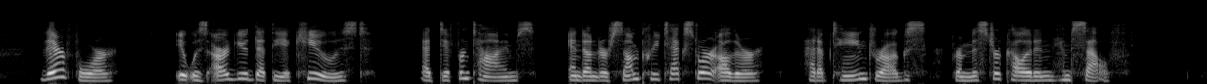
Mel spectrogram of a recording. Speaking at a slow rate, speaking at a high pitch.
Yes: slow, 115 wpm; high, 195 Hz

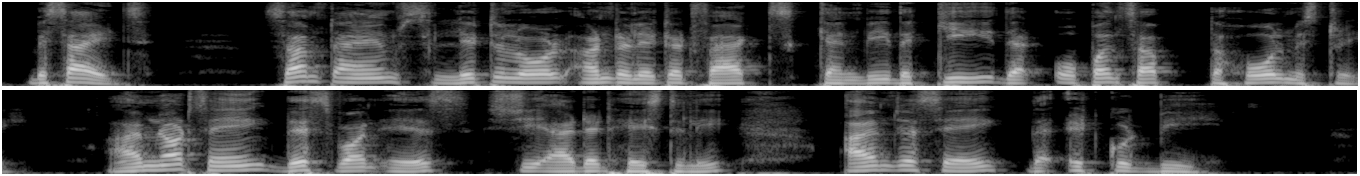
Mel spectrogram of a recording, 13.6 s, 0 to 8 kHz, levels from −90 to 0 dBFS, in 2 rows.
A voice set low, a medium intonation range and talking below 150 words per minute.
Yes: low, 130 Hz; average, 4.1 semitones; average, 140 wpm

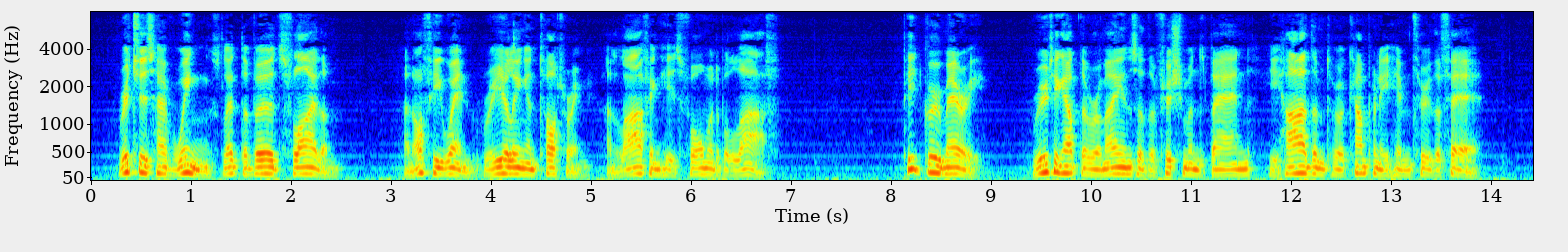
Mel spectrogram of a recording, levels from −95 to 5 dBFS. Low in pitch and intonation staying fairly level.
No: low, 115 Hz; average, 3.6 semitones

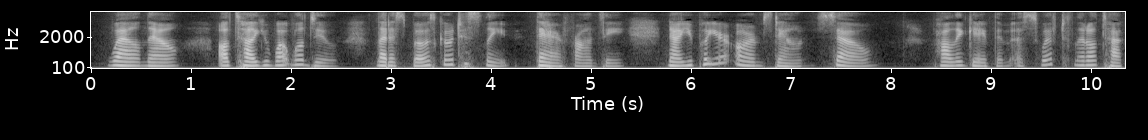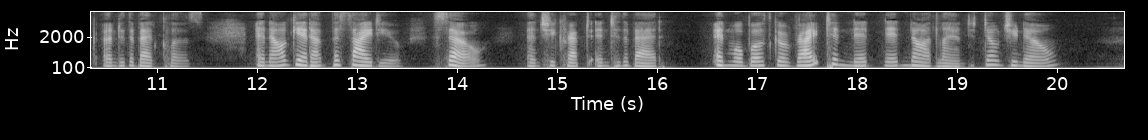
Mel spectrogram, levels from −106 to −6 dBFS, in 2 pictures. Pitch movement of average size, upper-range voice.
Yes: average, 3.1 semitones; high, 195 Hz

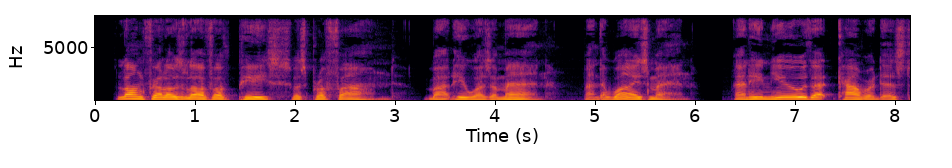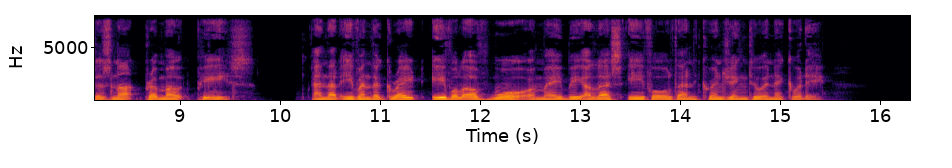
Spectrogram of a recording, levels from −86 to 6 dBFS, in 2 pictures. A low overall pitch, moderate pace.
Yes: low, 120 Hz; average, 150 wpm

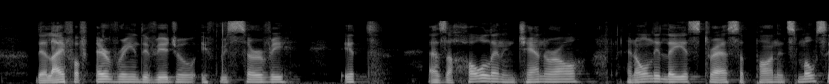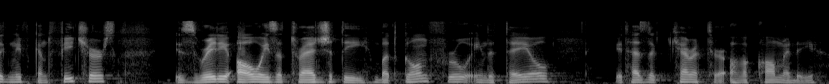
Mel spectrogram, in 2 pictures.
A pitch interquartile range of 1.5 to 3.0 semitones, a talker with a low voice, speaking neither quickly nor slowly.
Yes: narrow, 2.5 semitones; low, 110 Hz; average, 150 wpm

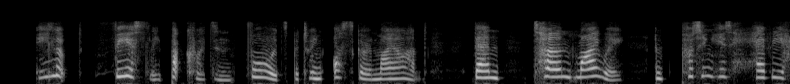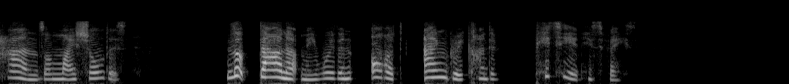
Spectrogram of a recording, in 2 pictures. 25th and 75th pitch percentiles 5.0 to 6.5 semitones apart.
Yes: wide, 5.5 semitones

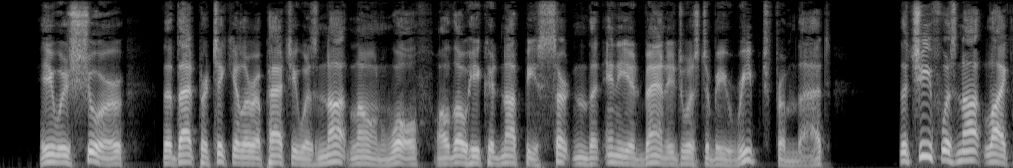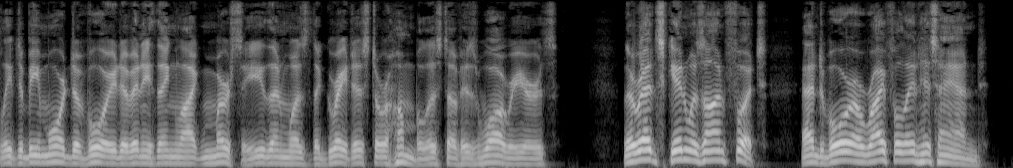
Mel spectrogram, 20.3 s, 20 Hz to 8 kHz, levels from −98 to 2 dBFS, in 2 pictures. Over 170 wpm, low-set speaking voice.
Yes: average, 180 wpm; low, 115 Hz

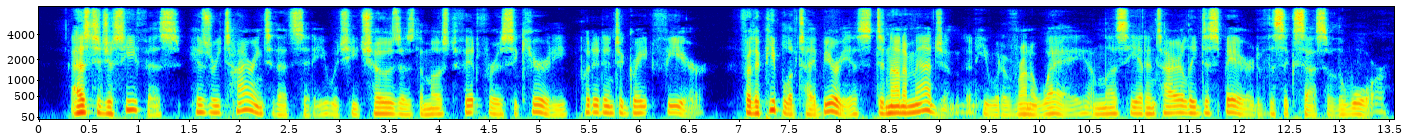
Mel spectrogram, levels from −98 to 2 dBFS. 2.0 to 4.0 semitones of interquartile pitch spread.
No: average, 5.1 semitones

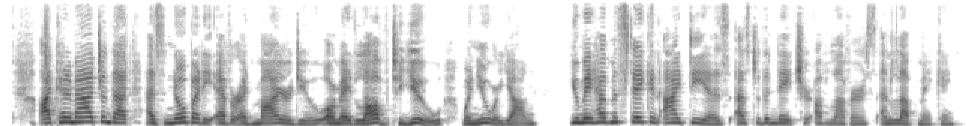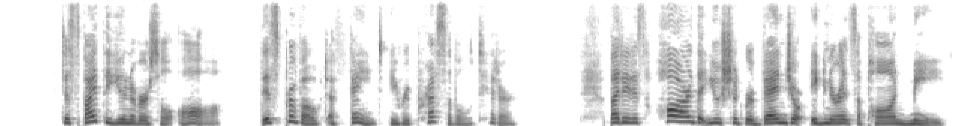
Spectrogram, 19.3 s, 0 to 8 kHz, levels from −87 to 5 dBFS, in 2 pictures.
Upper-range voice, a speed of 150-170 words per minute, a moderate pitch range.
Yes: high, 220 Hz; average, 165 wpm; average, 4.7 semitones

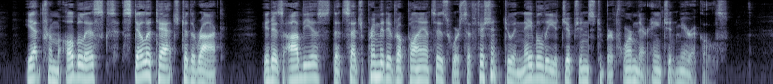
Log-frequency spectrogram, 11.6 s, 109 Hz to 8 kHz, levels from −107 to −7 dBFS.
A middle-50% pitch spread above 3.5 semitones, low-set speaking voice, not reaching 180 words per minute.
Yes: average, 3.9 semitones; low, 125 Hz; slow, 135 wpm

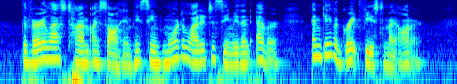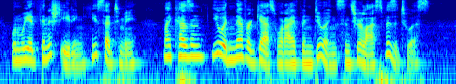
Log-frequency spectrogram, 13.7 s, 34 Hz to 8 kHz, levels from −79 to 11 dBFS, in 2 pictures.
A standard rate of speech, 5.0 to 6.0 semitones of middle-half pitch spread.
No: fast, 220 wpm; wide, 5.4 semitones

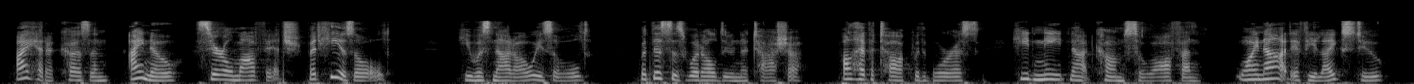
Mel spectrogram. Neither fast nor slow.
Yes: average, 180 wpm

